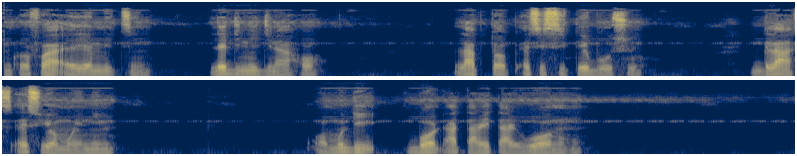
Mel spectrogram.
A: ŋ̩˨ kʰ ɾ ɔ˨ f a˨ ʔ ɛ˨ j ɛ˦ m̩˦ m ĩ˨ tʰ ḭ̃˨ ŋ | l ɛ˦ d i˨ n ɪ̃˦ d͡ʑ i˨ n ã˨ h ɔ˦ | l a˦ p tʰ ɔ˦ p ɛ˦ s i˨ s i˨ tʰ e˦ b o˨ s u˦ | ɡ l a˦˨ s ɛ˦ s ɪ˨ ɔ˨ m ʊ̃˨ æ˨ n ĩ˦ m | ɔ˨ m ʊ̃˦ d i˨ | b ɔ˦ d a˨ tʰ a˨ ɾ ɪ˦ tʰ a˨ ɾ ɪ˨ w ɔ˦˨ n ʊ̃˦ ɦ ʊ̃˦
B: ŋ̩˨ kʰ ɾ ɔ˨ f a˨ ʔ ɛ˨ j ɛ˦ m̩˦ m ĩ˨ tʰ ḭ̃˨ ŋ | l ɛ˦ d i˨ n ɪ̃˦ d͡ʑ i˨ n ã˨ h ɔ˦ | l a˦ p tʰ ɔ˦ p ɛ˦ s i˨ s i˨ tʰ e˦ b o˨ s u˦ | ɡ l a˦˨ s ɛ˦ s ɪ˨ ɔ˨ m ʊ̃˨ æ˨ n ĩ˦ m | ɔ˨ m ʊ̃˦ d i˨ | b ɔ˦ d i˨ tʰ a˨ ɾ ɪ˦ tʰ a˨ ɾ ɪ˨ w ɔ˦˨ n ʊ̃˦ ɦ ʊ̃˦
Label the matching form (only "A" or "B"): A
